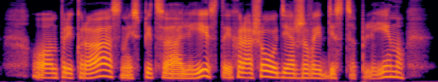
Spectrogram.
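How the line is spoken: Grumbling. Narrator (Russian): проворчал наставник Тормен

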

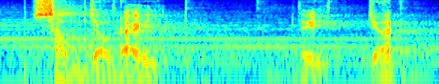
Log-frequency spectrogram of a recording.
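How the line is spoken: Deep gruff voice. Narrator (Vietnamese): Hắn cất cái giọng ồm ồm

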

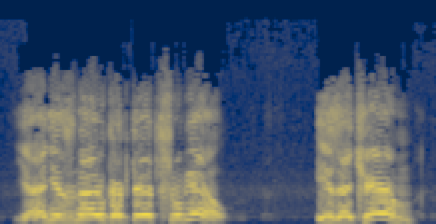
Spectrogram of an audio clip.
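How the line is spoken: Strained attempted shout. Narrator (Russian): силился выкрикнуть я

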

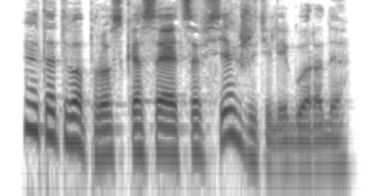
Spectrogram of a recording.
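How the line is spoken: Calm reply. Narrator (Russian): спокойно ответила Эйдар

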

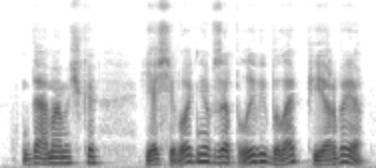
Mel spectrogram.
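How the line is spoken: Cheerful girl. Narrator (Russian): весело запрыгала девочка

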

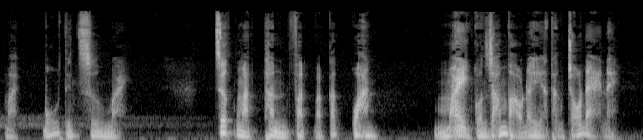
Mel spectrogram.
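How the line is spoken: Muttered cursing, choked anger. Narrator (Vietnamese): tức ngực như đá đè, cậu lẩm bẩm chửi

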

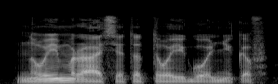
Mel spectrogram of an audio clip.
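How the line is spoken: Through gritted teeth. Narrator (Russian): сквозь зубы процедил он

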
